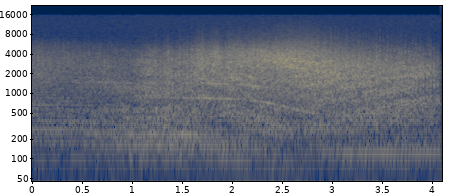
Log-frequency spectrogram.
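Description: Propeller aircraft flying past low: the engine drone swells to a peak a little after the middle, its pitch falling as the plane goes by.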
